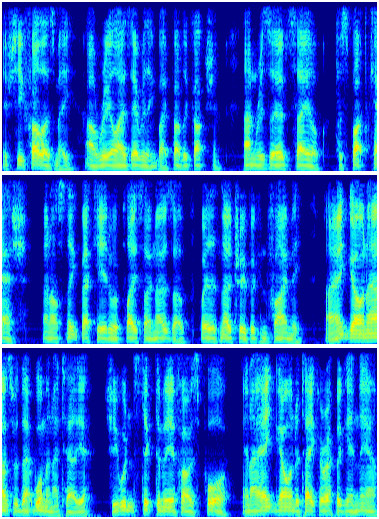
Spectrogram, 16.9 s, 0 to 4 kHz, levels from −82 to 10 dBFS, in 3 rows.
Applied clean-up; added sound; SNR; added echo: none; none; none; none.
